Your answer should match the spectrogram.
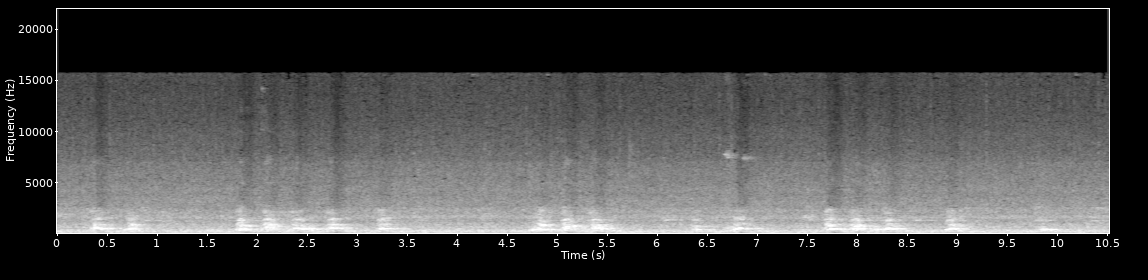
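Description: Shelter dogs barking in repeated bursts of several quick barks, a burst every couple of seconds, over a steady low hum.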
